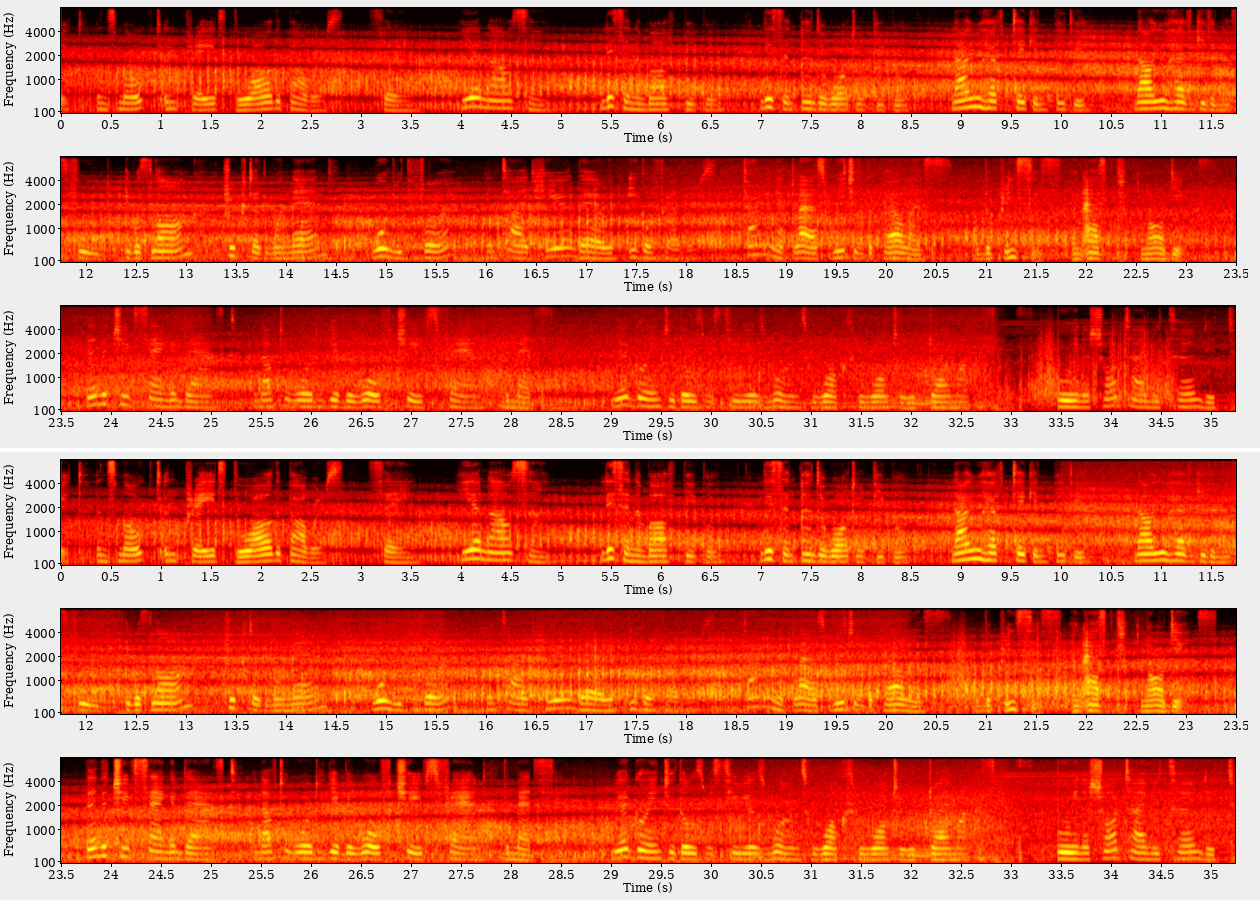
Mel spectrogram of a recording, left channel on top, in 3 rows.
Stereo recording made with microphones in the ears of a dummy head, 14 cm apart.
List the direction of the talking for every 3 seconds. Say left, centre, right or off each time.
right, right, right, centre, left, left, left, centre, right, right, right, right.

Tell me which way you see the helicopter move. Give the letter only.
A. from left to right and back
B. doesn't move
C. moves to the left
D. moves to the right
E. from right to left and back
D.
